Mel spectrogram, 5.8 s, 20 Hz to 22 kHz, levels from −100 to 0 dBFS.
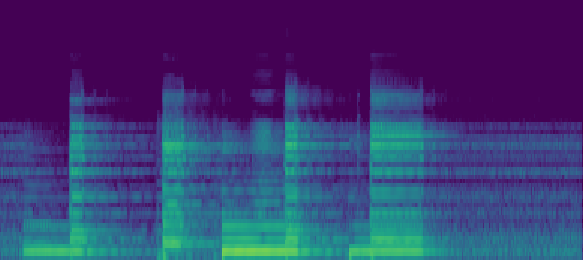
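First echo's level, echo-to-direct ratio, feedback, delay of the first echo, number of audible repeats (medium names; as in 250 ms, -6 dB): -14.5 dB, -13.5 dB, 42%, 125 ms, 3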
